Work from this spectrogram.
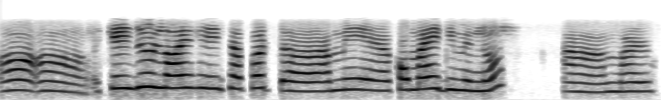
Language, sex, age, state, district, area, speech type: Assamese, female, 30-45, Assam, Kamrup Metropolitan, urban, conversation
